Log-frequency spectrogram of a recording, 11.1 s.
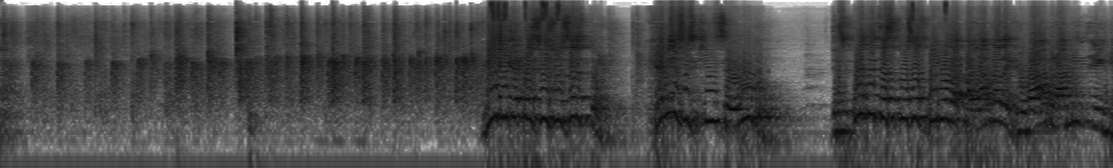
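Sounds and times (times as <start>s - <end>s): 
audience clapping hands: 0.0s - 6.7s
speech: 4.8s - 11.1s.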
